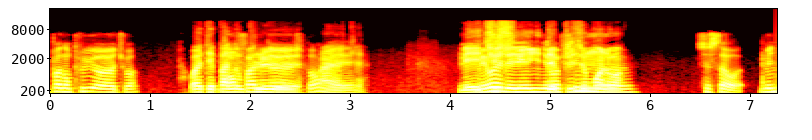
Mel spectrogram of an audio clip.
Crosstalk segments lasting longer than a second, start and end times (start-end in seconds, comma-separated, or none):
1.7-3.1, 4.2-5.8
